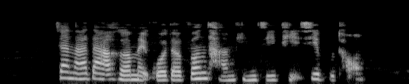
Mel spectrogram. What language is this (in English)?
Chinese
